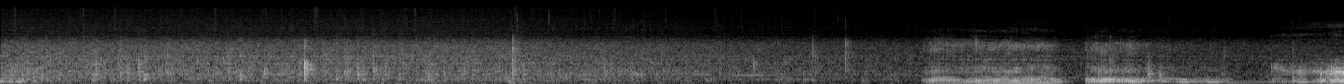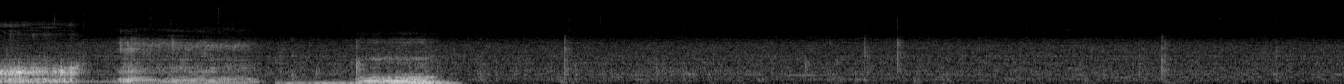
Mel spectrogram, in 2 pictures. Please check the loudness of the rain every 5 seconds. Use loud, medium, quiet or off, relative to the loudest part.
loud, medium, quiet, quiet, quiet, quiet.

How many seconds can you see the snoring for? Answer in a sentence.
The snoring can be heard for 9 seconds in total.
